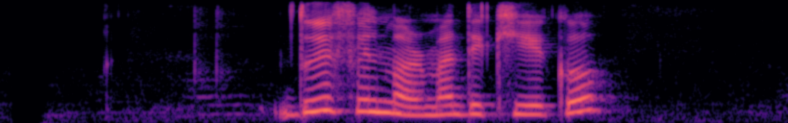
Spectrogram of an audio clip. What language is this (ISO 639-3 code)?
nep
